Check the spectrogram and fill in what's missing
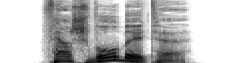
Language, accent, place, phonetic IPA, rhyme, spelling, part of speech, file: German, Germany, Berlin, [fɛɐ̯ˈʃvʊʁbl̩tə], -ʊʁbl̩tə, verschwurbelte, adjective, De-verschwurbelte.ogg
- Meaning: inflection of verschwurbelt: 1. strong/mixed nominative/accusative feminine singular 2. strong nominative/accusative plural 3. weak nominative all-gender singular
